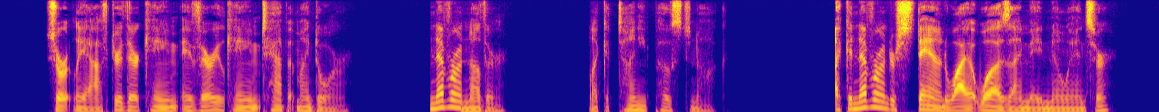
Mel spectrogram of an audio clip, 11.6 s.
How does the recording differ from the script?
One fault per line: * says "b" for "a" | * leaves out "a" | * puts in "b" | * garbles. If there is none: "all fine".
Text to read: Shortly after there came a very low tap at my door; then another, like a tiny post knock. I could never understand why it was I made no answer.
* says "came" for "low"
* says "never" for "then"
